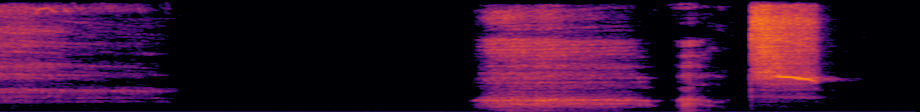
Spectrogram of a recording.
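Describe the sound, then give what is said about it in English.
Deep breathing during a guided meditation: a long airy inhale, then a couple of shorter breathy bursts, soft and alone. “Let us meditate to elevate. Right now, breathe in.”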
